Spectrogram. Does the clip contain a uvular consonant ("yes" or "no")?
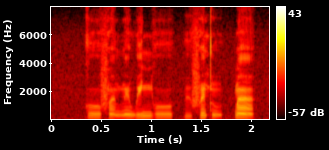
no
